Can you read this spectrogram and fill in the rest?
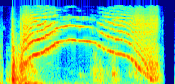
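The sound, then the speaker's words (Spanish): A door being opened for arriving guests swings open with a long, drawn-out creak that rises and falls in pitch over about a second and a half, clear with no voices. “Muriel, Jorge y Javier llegaron al mismo tiempo y Alex les abre la puerta.”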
